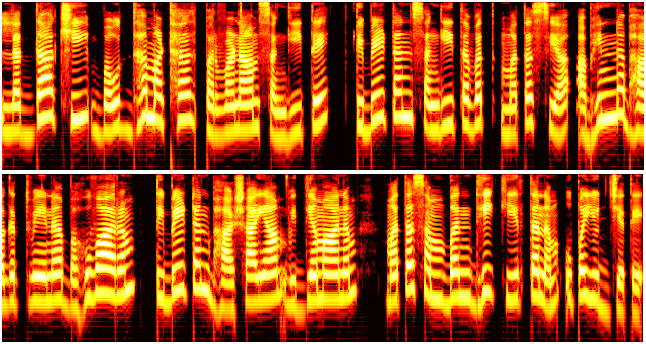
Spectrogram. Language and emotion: Sanskrit, neutral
